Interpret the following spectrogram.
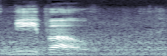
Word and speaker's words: Nebo: It's not a long E, for sure not. It'll probably really technically be more like Nebo, but the way we pronounce it is Nebo, or Nevoi, if you want to be really Ashkenazic about it.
